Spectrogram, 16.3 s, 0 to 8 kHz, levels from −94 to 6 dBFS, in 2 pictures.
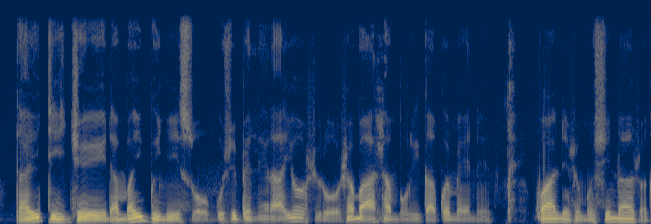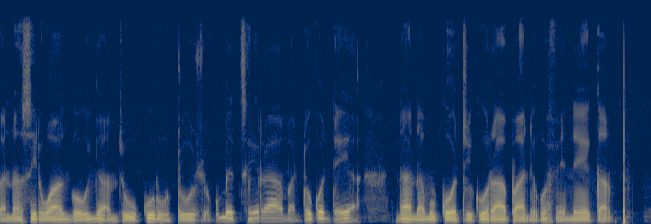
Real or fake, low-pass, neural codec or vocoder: real; 7.2 kHz; none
